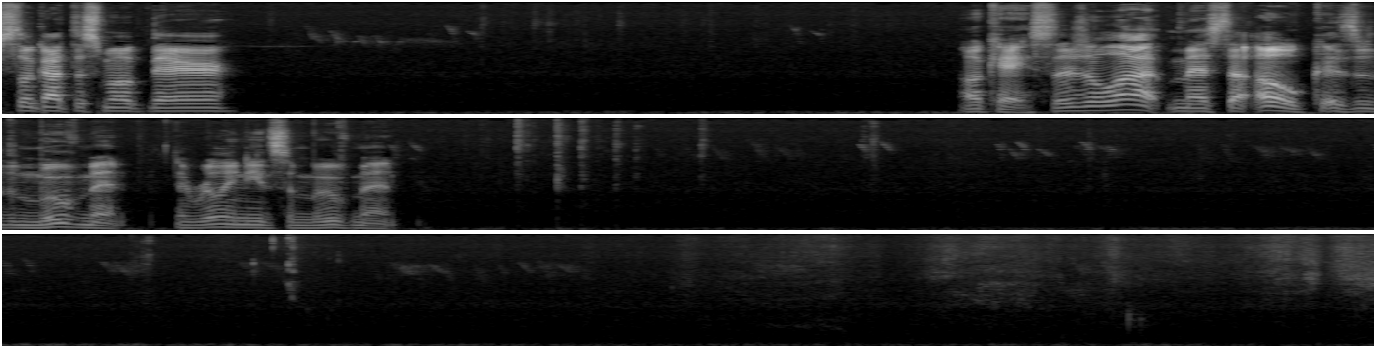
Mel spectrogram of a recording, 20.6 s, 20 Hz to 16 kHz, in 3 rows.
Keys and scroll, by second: 0.0-6.9 typing, 7.7 super+q, 9.0-10.2 typing.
